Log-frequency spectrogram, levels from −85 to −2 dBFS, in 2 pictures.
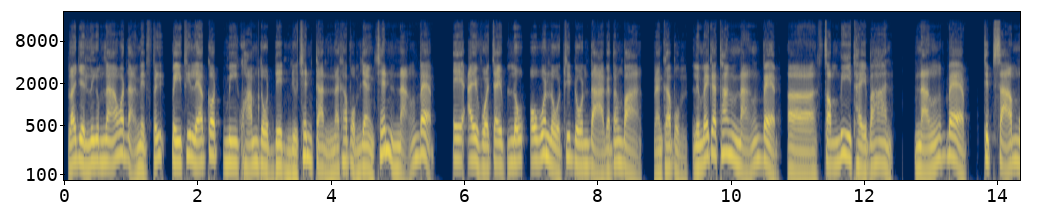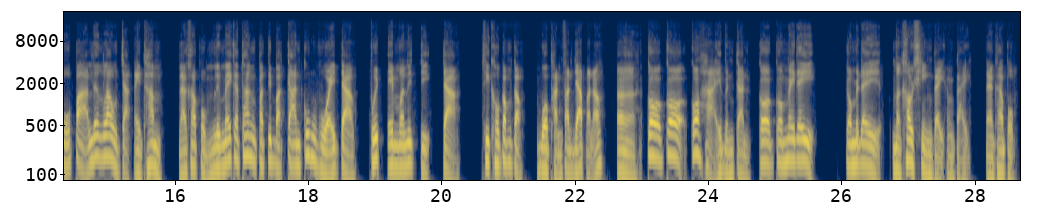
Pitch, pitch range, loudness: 140 Hz, 115-160 Hz, -19 LUFS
